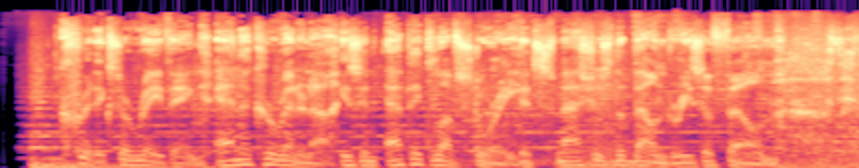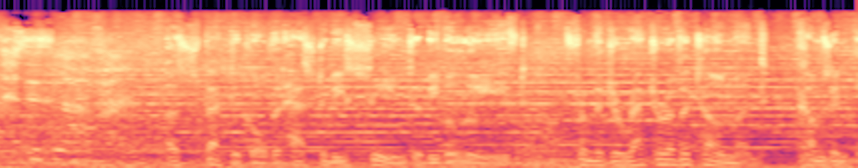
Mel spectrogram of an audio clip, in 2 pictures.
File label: Trailer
